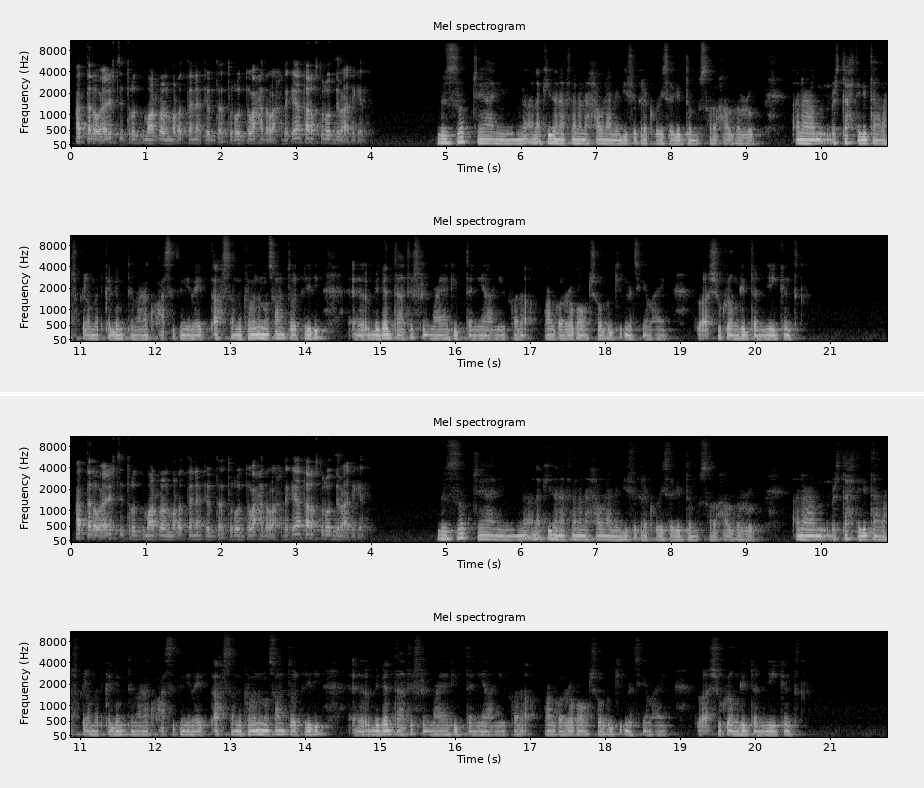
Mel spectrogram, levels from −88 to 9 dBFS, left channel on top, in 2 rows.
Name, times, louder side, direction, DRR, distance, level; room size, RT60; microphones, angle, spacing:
voice 1, 0.1-3.7, left 1 dB, 10° left, 9 dB, 1.6 m, -29 dB
voice 2, 4.9-20.6, left 2 dB, 45° left, 12 dB, 0.7 m, -24 dB
12.5 x 11.0 x 3.9 m, 0.30 s
head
